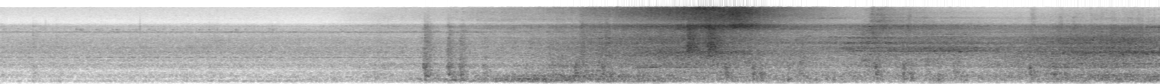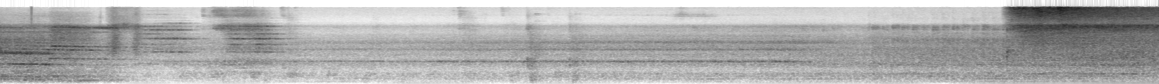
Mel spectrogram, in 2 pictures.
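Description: Alstom Régiolis bi-mode multiple unit arriving and rolling past close by at low speed, with wheel squeal on the curving station tracks rising and falling in pitch as it passes. Near the end, a second railcar is heard running along the platform.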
